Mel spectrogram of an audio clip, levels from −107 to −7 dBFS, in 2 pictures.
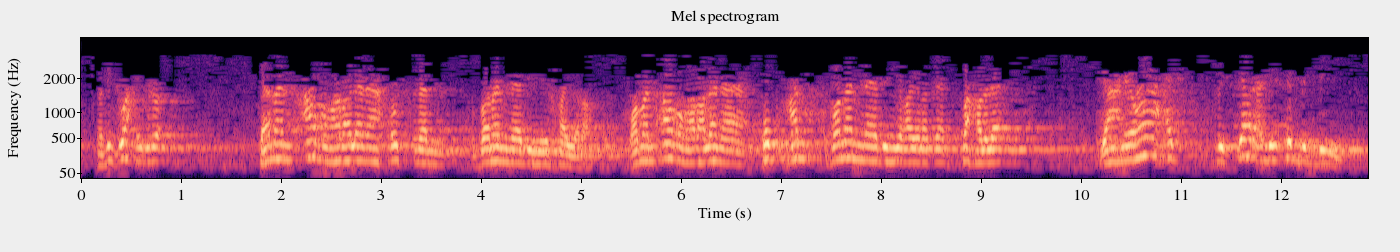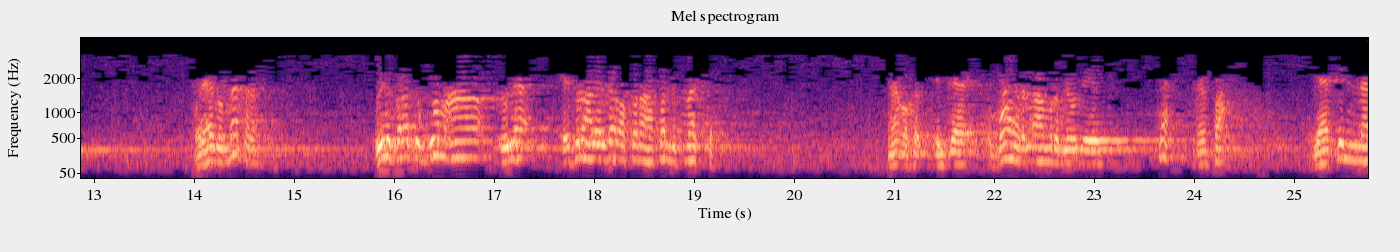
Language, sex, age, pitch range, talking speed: Arabic, male, 50-69, 165-225 Hz, 115 wpm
